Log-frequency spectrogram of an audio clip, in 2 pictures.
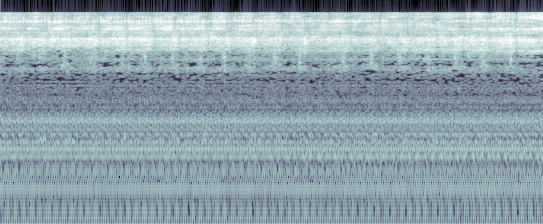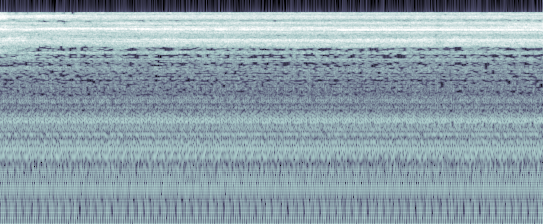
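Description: Steady mechanical hum with a fast, even pulsing of a small compressor, the continuous running sound of a nebulizer.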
